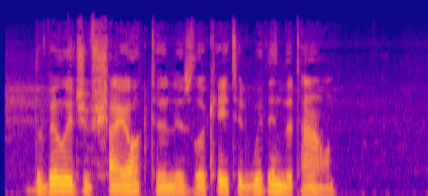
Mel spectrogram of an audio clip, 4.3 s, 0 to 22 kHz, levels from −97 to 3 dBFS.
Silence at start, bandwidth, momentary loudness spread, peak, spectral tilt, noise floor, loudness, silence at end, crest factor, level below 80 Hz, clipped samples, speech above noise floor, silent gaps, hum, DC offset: 0.25 s; 14.5 kHz; 10 LU; -2 dBFS; -6 dB/octave; -61 dBFS; -17 LUFS; 0.95 s; 16 dB; -52 dBFS; under 0.1%; 45 dB; none; none; under 0.1%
